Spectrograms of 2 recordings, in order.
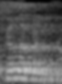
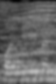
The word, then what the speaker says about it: Philemon: So I don't want to speak from the book of, I always called it Philemon, right? But as I've listened to stuff this week, it's pronounced Philemon, but I'll probably say Philemon, Philemon, loads of different ways during the sermon as I forget how it's pronounced.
